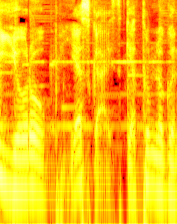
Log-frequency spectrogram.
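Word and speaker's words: Europe: है yes guys और ये यू से शुरू नहीं होता ये ई से शुरू होता है लेकिन प्रोनाउंस होता है यूरोप यस गाइस क्या तुम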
